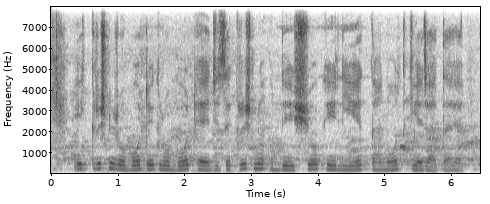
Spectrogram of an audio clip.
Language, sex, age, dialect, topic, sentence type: Hindi, female, 18-24, Hindustani Malvi Khadi Boli, agriculture, statement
